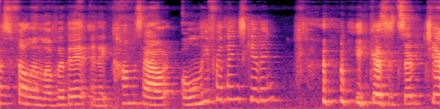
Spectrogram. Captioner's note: laughs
